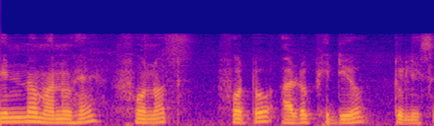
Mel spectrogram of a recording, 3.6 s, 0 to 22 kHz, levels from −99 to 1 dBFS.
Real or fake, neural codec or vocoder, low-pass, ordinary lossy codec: fake; vocoder, 44.1 kHz, 128 mel bands, Pupu-Vocoder; 7.2 kHz; none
